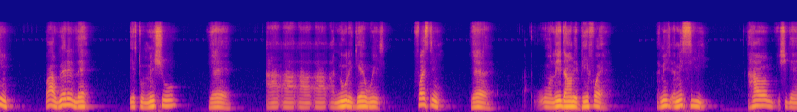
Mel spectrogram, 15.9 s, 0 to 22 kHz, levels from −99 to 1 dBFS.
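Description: Speech with Nellymoser compression running through the whole clip: a rough, hissy halo and a smeared, underwater quality, with nothing above 10.7 kHz, which likely points to Flash's Nellymoser Asao codec at around 44 kbps. A spectrogram would show blocky noise-filled patches and a hard ceiling.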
